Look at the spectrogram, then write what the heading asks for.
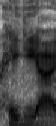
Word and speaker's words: Haggai: So if you have in the Old Testament the exilic period where Daniel, Zechariah, Malachi, Jeremiah, Haggai, or Haggai, as some people will pronounce it, those prophets are speaking during a period of oppression and exile.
